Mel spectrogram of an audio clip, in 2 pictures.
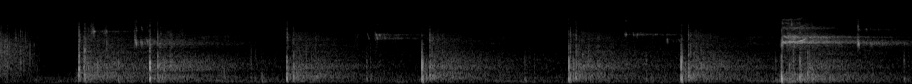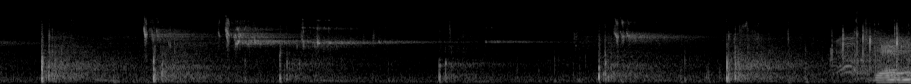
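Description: Tennis rally on an indoor hard court, starting with a serve. Racket strikes and ball bounces come about every second and a half, each echoing in the hall. Brief high shoe squeaks sound on the court surface between strokes.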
